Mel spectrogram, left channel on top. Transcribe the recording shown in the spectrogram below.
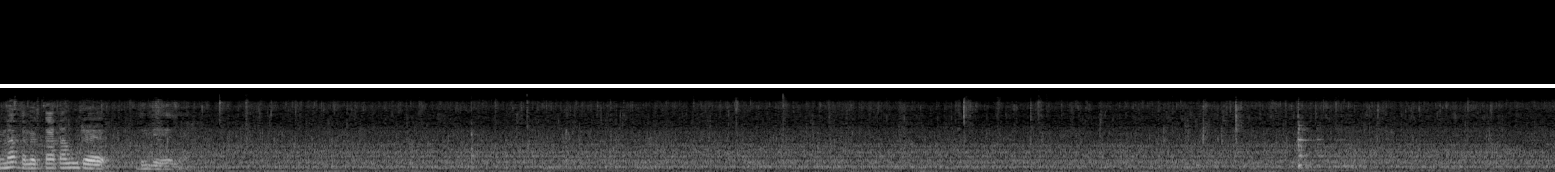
না তাহলে কাটা উঠে দিলে যায়।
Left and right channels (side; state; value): left; silent; digital silence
